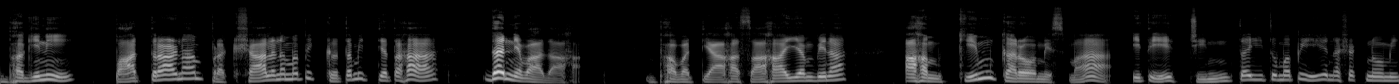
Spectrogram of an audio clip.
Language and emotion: Sanskrit, happy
